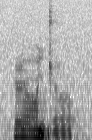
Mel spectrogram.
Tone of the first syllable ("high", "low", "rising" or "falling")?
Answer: high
